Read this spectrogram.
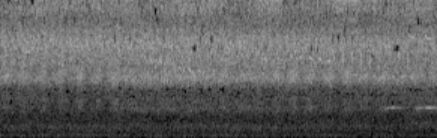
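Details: A continuous high hissing drone of cicadas in a summertime meadow, steady and unvarying, with a short faint whistle near the end.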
